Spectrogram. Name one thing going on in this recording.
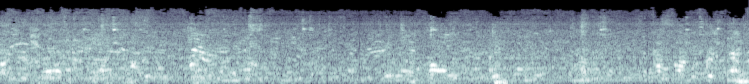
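A large crowd of men and women chatters and shouts across an open field outdoors.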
